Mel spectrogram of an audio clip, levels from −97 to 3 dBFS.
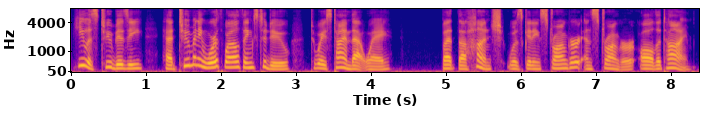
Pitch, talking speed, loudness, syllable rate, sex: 190 Hz, 195 wpm, -16 LUFS, 5.0 syllables/s, female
